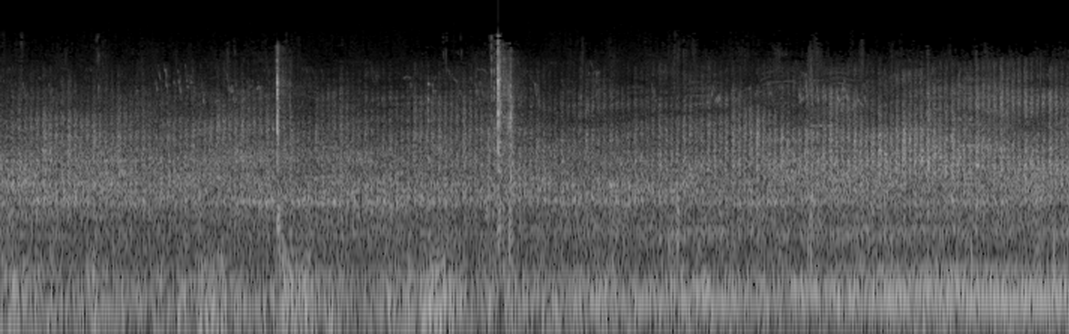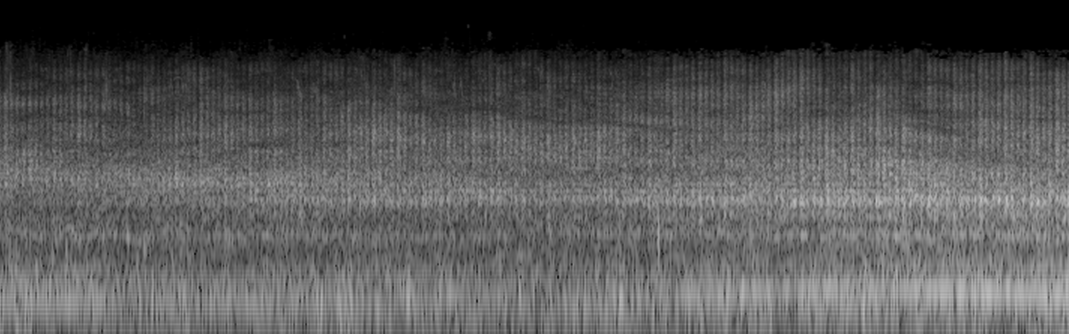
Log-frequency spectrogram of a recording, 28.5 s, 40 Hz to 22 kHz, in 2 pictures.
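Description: Narrow-gauge steam locomotive Dolgoch, a small 0-4-0 well tank, running with its train of carriages, the sound steadily growing louder as it approaches. Two short sharp clicks sound a few seconds in.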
